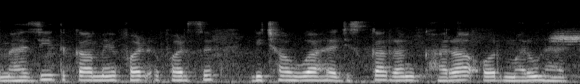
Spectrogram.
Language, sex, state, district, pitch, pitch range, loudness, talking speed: Hindi, female, Jharkhand, Ranchi, 185 Hz, 175-195 Hz, -17 LUFS, 145 wpm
